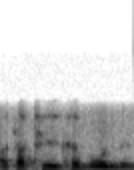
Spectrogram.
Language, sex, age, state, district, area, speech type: Hindi, male, 30-45, Uttar Pradesh, Chandauli, rural, conversation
